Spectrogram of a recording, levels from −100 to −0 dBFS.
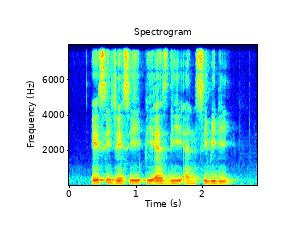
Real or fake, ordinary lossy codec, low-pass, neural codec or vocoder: real; none; none; none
